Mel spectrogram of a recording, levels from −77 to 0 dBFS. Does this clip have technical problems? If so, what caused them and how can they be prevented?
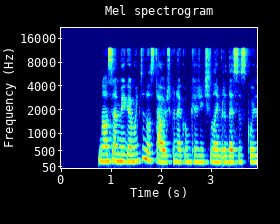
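No, no technical faults detected.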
